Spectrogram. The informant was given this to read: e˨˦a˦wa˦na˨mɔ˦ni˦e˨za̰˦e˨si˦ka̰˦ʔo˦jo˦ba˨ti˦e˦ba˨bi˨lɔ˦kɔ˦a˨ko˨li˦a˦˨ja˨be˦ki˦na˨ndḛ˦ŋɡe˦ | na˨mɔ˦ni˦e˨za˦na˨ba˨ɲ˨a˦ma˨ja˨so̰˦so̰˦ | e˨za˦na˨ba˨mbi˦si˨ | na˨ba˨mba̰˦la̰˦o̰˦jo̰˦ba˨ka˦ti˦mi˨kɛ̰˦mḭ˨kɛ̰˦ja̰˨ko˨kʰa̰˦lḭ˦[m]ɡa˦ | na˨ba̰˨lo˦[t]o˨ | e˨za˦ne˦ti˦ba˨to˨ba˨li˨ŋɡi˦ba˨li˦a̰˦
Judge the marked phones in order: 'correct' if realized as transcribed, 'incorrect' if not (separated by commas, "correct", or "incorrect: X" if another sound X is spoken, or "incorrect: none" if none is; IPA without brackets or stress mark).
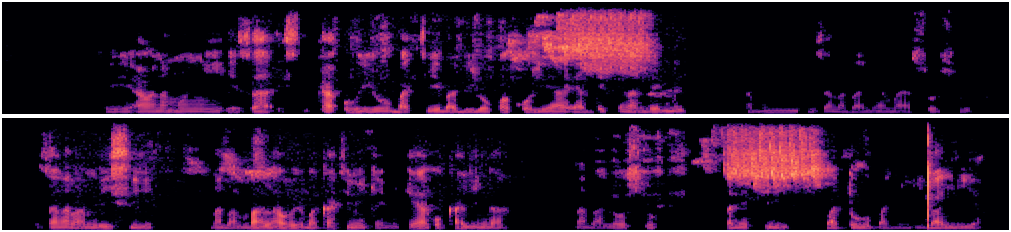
incorrect: ŋ, incorrect: s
